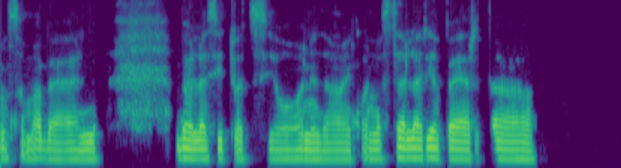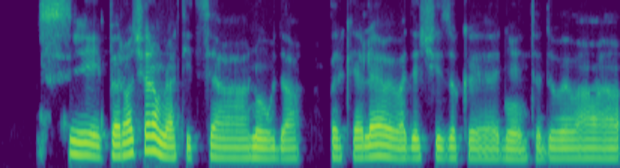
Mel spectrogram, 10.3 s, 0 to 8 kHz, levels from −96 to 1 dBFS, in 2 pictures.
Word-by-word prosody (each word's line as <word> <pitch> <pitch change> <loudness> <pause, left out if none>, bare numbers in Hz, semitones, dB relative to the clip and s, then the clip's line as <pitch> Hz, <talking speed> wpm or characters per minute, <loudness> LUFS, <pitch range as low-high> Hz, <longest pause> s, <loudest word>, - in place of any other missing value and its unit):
insomma, - - -5
bel 115 0 -4 0.6
bella 125 -1 0
situazione, 120 -1 -5
dai. 115 0 -5
Quando 120 +1 -5
stai 135 +3 -2
all'aria 130 0 +1
aperta 115 -1 -2 1.1
Sì, 165 -4 +3
però 160 +3 +6
c'era 205 +4 +6
una 145 -4 +6
tizia 140 +1 -2 0.2
nuda, 130 -1 +1 0.2
perché 135 0 0
lei 150 +2 +6
aveva 140 -4 +4
deciso 135 0 -1
che 60 - -2
niente 125 -1 -2
doveva 130 0 -1
125 Hz, 130 wpm, -22 LUFS, 115-135 Hz, 1.1 s, però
